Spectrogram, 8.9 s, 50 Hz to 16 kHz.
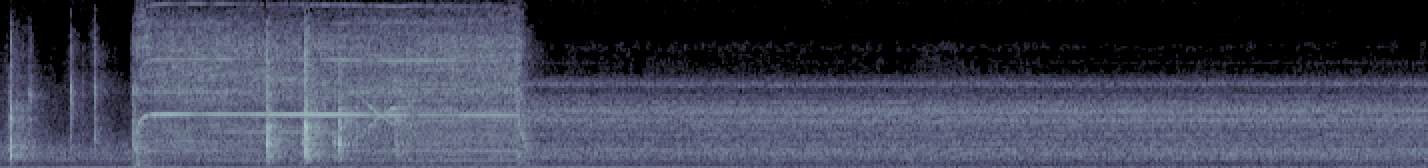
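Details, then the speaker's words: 2019 Triumph Scrambler 1200 at key-on, no start: a thin high whine from the engine body for a few seconds, then a low hum, with the check engine light on. Owner wonders if it's the fuel pump. "And then I hear this really weird sound coming from the body of the motor. Do you guys hear that whining? I'm obviously no technician, but at first I was like, maybe it's the fuel pump or"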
